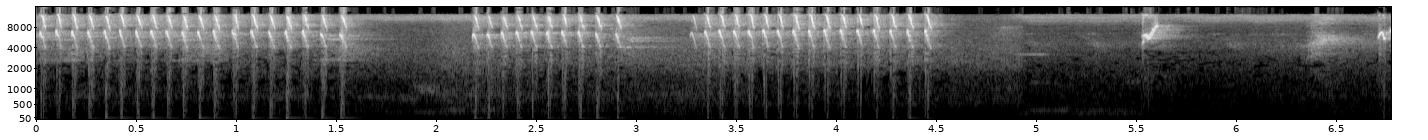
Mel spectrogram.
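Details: Sunbird (kolibri ninja) song used to lure a response: long runs of fast, evenly spaced ticking notes, very high and metallic, in three bursts of one to one and a half seconds, then a few isolated chips.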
